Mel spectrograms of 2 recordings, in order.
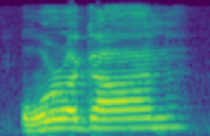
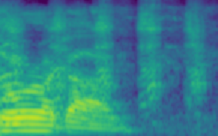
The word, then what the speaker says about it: Oregon: the state of Oregon we don't say Oregon uh unless we are being ironic and making fun of you the person who says Oregon okay so yeah uh and I get it if you're not from there and you're just in you know you're just in school you're learning the state capitals whatever yeah you're probably going to say Oregon but it that's not how we say it it's Oregon so so that was your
